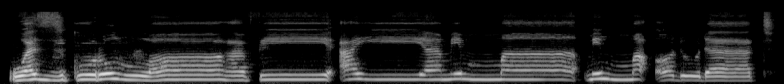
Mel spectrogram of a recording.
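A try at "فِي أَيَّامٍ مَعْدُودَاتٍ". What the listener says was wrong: fi ayya ya-nya panjang. Ma'dudat. Sedalnya juga panjang. Ma'du. Dalnya domah ada wawu di depannya. Harus panjang. Ma'dudat.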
